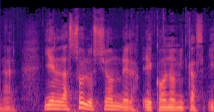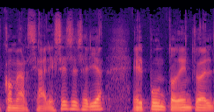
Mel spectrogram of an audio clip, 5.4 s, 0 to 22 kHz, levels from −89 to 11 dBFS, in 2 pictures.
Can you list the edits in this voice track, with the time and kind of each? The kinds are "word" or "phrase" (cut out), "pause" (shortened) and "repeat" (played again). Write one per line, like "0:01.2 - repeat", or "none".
0:01.7 - word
